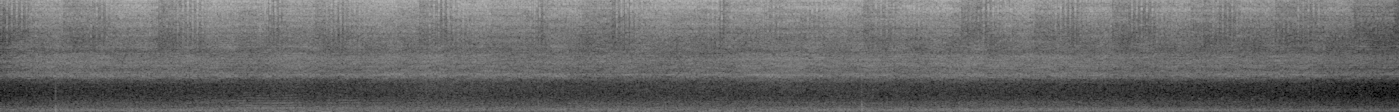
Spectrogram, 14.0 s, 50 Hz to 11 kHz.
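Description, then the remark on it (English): A dense, continuous high-pitched drone of crickets and cicadas by a road in Iowa fills the air, steady and loud throughout with no pauses, over a faint low rumble like road traffic. “Iowa, Crickets Cicada Road, 344730 dot wave.”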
